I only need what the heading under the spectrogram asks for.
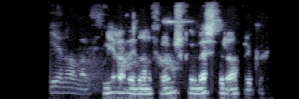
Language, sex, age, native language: Icelandic, male, 20-29, Icelandic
